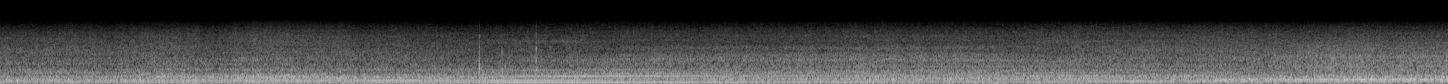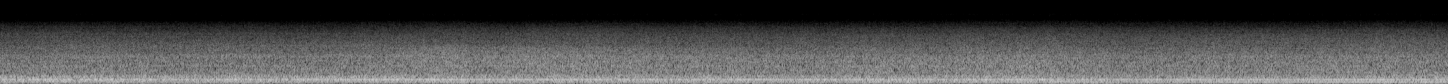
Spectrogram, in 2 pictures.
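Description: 1968 Triumph GT6's two-litre straight-six engine running as the car is driven, with road noise. Its pitch climbs over several seconds, then settles into a steady, slightly higher and louder drone from about twelve seconds in.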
